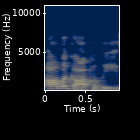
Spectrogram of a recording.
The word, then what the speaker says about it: oligopoly: we talk about monopolies and give me the pronunciation again. Yeah. No, we're talking about oligopolies.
